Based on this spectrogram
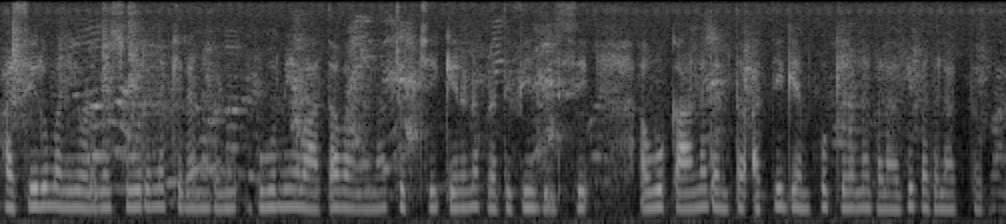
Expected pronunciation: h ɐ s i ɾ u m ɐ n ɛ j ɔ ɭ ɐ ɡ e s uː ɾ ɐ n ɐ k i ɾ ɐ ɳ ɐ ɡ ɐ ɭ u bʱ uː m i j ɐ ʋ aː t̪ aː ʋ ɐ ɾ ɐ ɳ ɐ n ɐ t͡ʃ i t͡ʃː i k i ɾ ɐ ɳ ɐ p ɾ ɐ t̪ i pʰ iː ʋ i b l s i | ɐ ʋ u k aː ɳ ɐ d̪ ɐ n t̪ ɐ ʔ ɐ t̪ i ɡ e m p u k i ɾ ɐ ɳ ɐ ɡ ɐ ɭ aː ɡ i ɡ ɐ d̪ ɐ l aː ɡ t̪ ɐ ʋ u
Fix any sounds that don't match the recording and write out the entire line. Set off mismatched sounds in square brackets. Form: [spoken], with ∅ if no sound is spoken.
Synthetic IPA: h ɐ s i ɾ u m ɐ n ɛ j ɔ ɭ ɐ ɡ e s uː ɾ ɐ n ɐ k i ɾ ɐ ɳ ɐ ɡ ɐ ɭ u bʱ uː m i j ɐ ʋ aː t̪ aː ʋ ɐ ɾ ɐ ɳ ɐ n ɐ t͡ʃ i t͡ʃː i k i ɾ ɐ ɳ ɐ p ɾ ɐ t̪ i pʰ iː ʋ i [∅] l s i | ɐ ʋ u k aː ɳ ɐ d̪ ɐ n t̪ ɐ ʔ ɐ t̪ i ɡ e m p u k i ɾ ɐ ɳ ɐ ɡ ɐ ɭ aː ɡ i [b] ɐ d̪ ɐ l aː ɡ t̪ ɐ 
